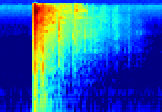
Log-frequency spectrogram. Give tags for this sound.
breaking; glass

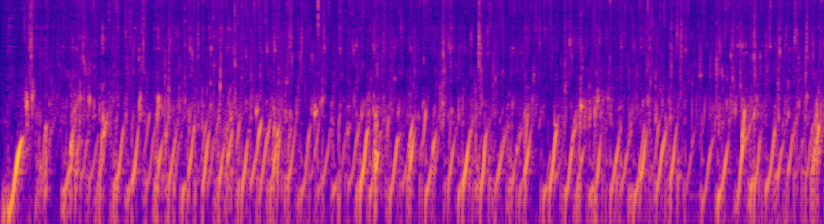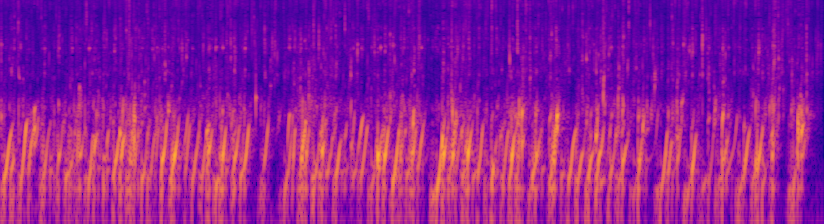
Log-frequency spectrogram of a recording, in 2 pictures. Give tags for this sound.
bubble; bubbly; bubbles; drink; water; bubbling

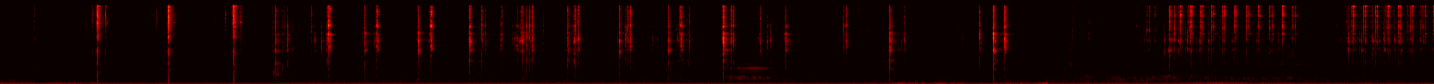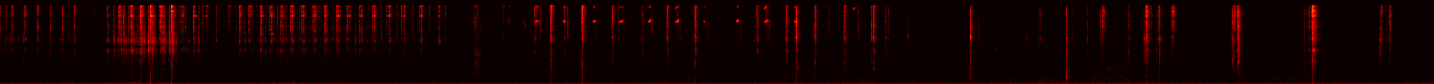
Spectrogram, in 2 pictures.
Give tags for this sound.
clippers; construction; nail; tool

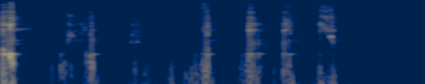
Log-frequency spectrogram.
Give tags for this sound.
close; drink; metalic; open; screw

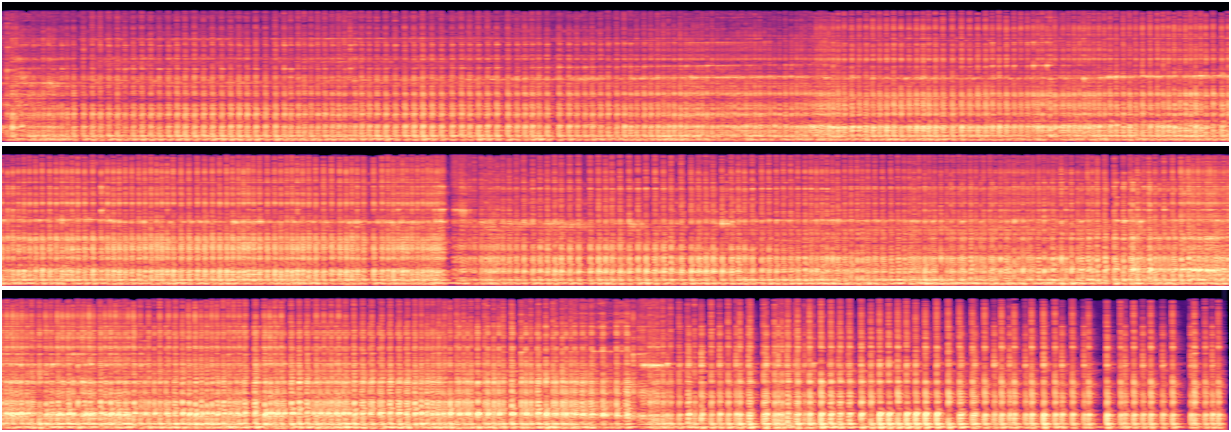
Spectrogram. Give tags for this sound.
pickup; unprocessed

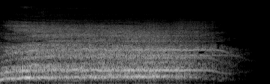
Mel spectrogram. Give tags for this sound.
creature; dragon; growl; large

